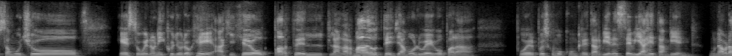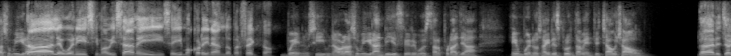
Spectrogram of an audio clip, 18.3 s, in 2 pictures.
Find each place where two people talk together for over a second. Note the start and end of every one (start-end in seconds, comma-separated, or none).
none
